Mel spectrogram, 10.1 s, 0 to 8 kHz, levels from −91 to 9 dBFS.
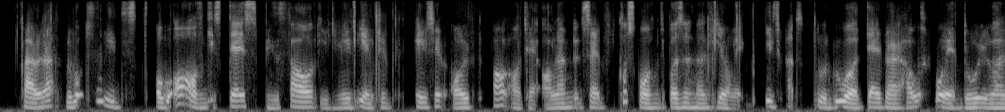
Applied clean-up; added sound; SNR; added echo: neural diffusion model UNIVERSE++.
